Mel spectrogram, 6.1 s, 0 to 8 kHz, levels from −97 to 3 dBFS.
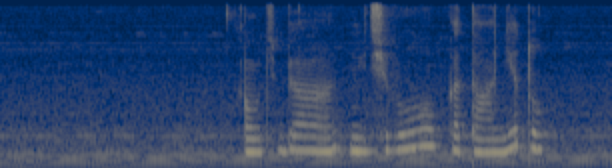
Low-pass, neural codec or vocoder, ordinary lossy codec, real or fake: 7.2 kHz; none; none; real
